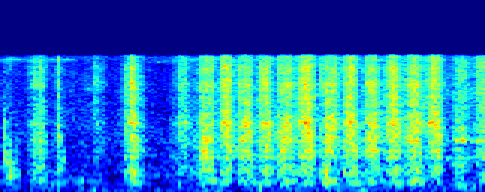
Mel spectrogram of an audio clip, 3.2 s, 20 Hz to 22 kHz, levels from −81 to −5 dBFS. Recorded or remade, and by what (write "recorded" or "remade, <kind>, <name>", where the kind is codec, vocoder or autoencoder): recorded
